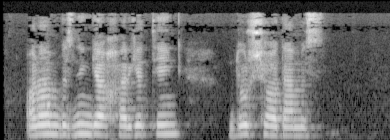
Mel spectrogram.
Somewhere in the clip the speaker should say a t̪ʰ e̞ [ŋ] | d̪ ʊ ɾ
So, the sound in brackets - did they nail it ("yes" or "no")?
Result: yes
